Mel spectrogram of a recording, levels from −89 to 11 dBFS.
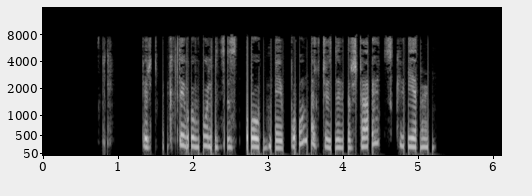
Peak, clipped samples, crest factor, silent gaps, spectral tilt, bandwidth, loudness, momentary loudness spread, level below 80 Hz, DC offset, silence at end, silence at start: -4 dBFS; under 0.1%; 18 dB; 1.54-1.58 s, 2.62-2.69 s; -4.5 dB/octave; 8 kHz; -21 LUFS; 10 LU; -52 dBFS; under 0.1%; 1 s; 1.3 s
